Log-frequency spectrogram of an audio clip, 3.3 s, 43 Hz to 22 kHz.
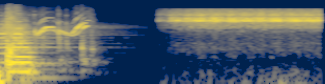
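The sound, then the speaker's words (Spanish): A few quick bird-like warbling chirps, a brief silence, then a cicada's loud, steady, high-pitched buzzing drone starts abruptly and holds evenly to the end, unbroken, as the jingle of the UPV Radio program El cant de la Chicharra. “La Chicharra canta cada divendres en UPV Radio a les 4:30 de la vesprada.”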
